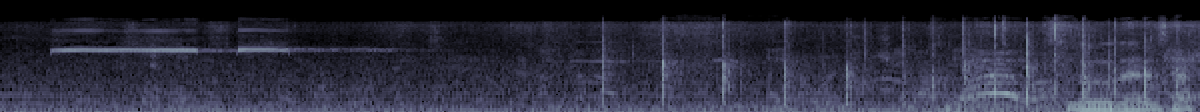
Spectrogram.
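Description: Referee's whistle blown twice, a long high blast and then a shorter one, signalling the end of the first half. A few seconds later come scattered sharp claps and voices.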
